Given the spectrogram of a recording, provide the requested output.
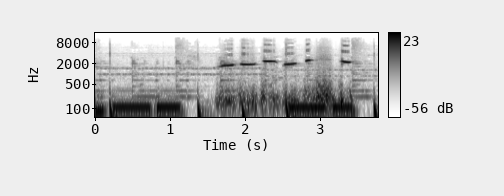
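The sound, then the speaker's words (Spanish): The Old Spice advertising jingle is whistled clearly, several bright sliding notes rising and falling in a quick melody over a low buzzing background. “Pero bueno, les dejo de tarea esa tonadita.”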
